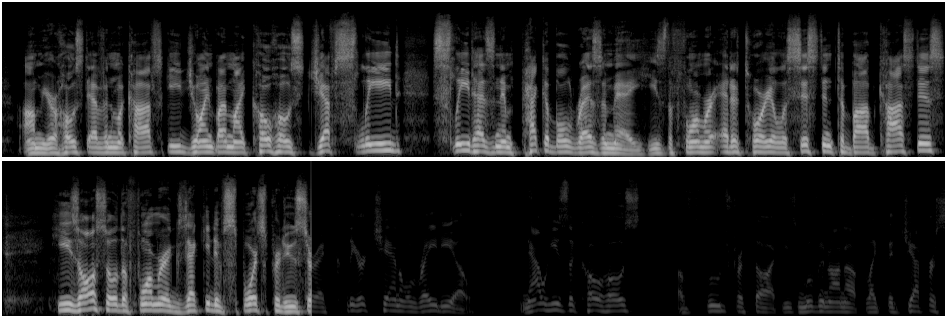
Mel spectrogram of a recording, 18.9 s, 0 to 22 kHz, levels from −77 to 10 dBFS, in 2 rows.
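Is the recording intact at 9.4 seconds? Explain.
Yes, at 9.4 seconds the speech is intact, with no dropout, click, distortion or other fault to be heard at that point.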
